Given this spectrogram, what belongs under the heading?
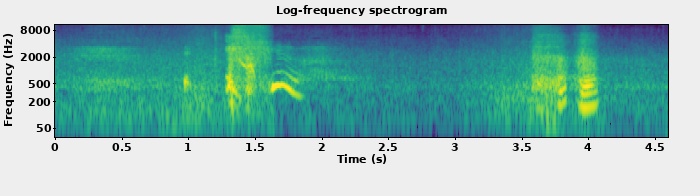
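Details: Two sneezes, each a sharp inward gasp and explosive burst, from a person who is sick and sniffly, with light rain in the background; allergies are mentioned.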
